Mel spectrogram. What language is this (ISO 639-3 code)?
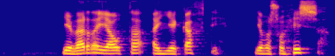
isl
